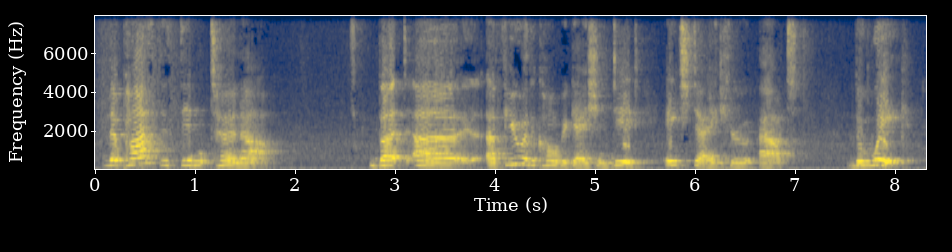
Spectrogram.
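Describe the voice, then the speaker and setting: Woman, casual storytelling, animated, fairly high voice, roomy echo. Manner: animated storyteller, acts out quoted speech. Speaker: host. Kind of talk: casual conversation. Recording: echoey room.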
